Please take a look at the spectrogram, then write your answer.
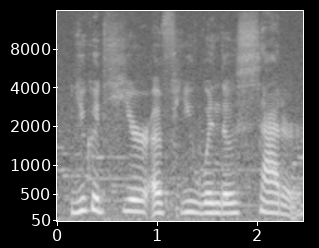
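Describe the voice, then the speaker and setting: Over music in the background, a woman speaks in a monotone, flat way at a medium pitch. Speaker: fan fiction storyteller. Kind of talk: improvised story narration. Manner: halting, self-correcting.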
